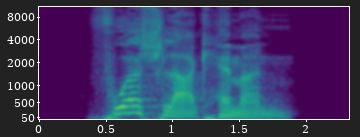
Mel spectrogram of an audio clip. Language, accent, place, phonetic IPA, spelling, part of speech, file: German, Germany, Berlin, [ˈfoːɐ̯ʃlaːkˌhɛmɐn], Vorschlaghämmern, noun, De-Vorschlaghämmern.ogg
- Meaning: dative plural of Vorschlaghammer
